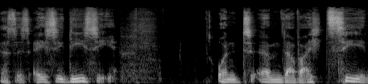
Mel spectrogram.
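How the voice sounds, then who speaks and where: This man's somewhat breathy voice sits at a medium pitch. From northern Germany, Hannover and Braunschweig. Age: 50s. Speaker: drummer and drum teacher. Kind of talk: casual interview. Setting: garden house.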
